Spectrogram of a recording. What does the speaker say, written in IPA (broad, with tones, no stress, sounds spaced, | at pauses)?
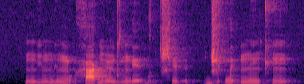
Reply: ŋ i˨ m i˦ m ʊ˦ ʔ h ä˦ ɡ ũ˨ d ṵ˦˨ ŋ e˨ ɪ̯ ɡ ʊ˦ ʔ t͡ɕʰ ɪ˦ ʔ | d͡ʑ ʊ˦ ʔ w ɪ˦ ʔ m ĩ˦ kʰ ĩ˦˨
